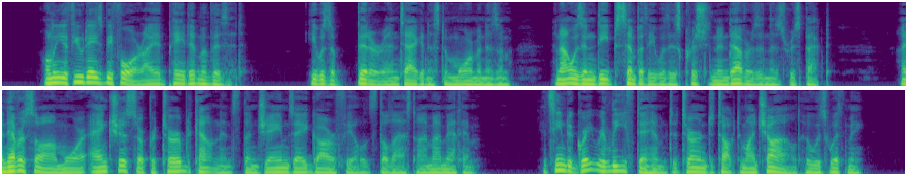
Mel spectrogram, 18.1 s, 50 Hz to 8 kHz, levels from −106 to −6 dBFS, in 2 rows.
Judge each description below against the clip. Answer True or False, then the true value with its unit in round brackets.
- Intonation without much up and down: False (4.5 semitones)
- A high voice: False (100 Hz)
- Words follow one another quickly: True (225 wpm)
